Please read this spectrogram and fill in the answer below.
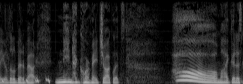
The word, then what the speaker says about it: Hnina: It's spelled H-N-I-N-A, but it's pronounced Nina.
